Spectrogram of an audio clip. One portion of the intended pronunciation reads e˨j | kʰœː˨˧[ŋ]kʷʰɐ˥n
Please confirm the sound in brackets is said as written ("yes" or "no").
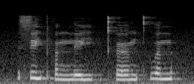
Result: yes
